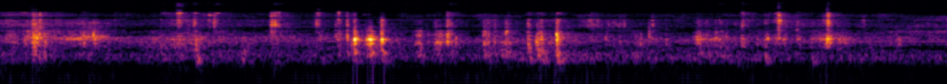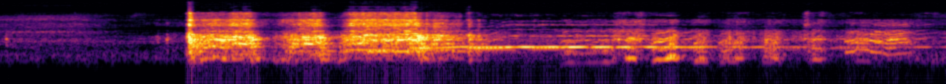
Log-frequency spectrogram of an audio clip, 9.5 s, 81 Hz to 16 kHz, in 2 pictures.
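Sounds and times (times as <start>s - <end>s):
clicks and rattles: 0.1s - 4.4s
car engine cranking and failing to start: 5.6s - 7.2s
laughter: 7.8s - 9.4s.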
